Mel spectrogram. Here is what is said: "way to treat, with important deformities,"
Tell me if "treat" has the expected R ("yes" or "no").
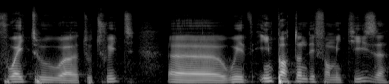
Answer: no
